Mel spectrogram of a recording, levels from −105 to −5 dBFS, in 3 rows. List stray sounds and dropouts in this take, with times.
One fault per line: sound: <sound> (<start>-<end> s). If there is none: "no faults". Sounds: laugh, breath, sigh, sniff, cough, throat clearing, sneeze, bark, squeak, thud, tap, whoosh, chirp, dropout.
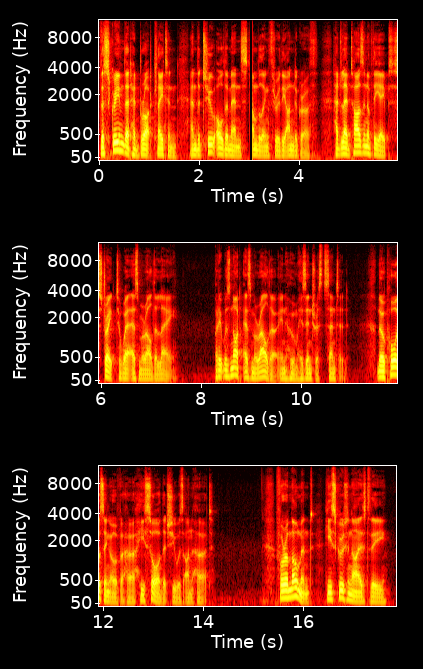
sound: dropout (3.0-3.1 s)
